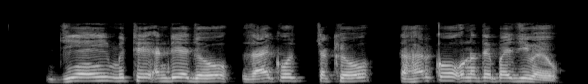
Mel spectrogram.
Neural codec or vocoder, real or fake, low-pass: none; real; 7.2 kHz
